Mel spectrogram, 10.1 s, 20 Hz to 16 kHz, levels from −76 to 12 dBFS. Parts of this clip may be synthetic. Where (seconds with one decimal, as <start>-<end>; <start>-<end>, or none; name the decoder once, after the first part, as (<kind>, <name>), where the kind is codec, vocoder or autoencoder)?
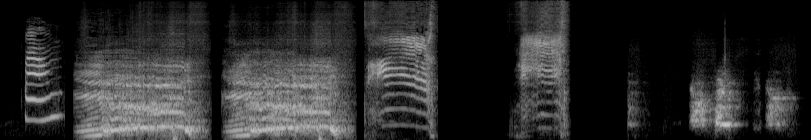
1.8-5.2 (codec, SNAC); 6.3-7.0; 8.7-9.5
